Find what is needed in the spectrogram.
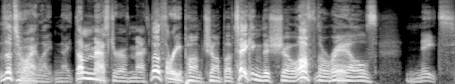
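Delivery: very loud, booming, belted-out hype delivery. Introducing co-hosts with grand titles: Macho Man voice. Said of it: "your Macho Man voice".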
